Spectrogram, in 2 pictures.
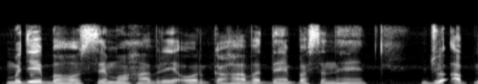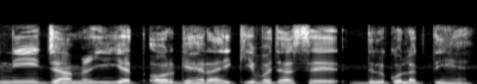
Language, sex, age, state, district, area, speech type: Urdu, male, 18-30, Uttar Pradesh, Saharanpur, urban, spontaneous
